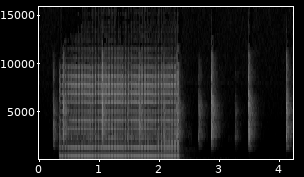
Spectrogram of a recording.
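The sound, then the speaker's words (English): A phone call rings with one steady, bright electronic tone lasting about two seconds, followed by five short, fading clicks at moderate volume before voicemail answers, with no voices. “It better pick up.”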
